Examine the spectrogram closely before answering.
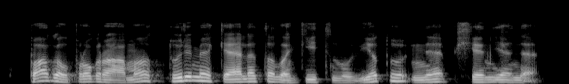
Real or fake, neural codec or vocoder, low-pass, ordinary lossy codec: fake; vocoder, 44.1 kHz, 128 mel bands every 512 samples, BigVGAN v2; 7.2 kHz; Opus, 24 kbps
